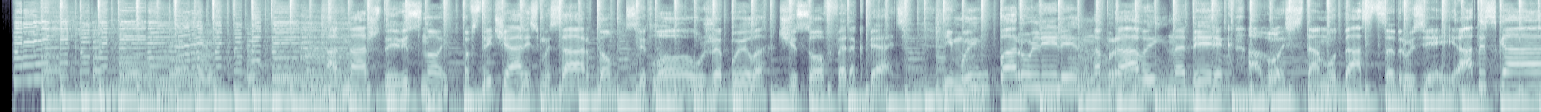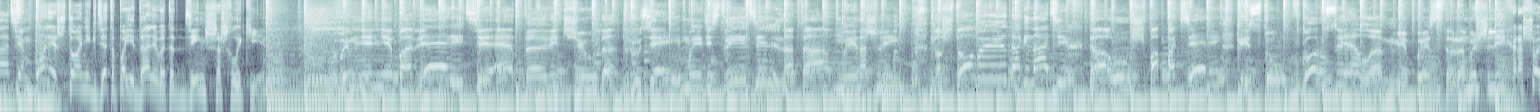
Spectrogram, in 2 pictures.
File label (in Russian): saksofon klavishnye akkordeon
